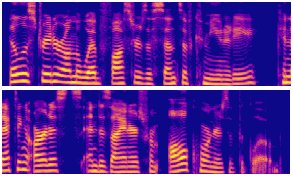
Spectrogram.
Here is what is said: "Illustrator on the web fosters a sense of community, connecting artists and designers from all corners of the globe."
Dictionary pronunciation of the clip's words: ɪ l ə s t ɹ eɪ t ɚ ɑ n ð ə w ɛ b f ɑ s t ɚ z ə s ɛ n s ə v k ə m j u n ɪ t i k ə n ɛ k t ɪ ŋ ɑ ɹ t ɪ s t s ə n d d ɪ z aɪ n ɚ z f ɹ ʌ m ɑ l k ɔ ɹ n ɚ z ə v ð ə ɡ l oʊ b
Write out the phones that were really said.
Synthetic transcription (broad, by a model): ɪ l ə s t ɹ eɪ t ɚ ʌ n ð ə w ɛ b f ɑ s t ɚ z ə s ɛ n s ə v k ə m j u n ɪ t i k ə n ɛ k t ɪ ŋ ɑ ɹ t ɪ s t s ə n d d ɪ z aɪ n ɚ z f ɹ ʌ m ɑ l k ɔ ɹ n ɚ z ə v ð ə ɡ l oʊ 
